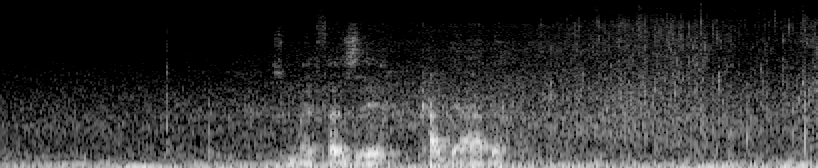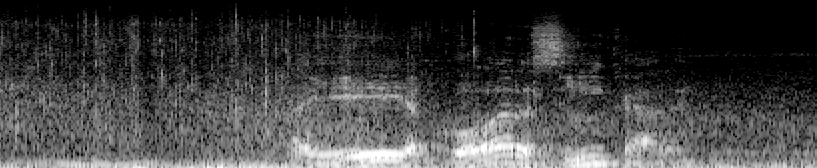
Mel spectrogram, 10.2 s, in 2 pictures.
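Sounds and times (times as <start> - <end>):
speech: 1.8 - 3.4, 6.9 - 9.5
water pouring steadily from a large bucket: 2.9 - 9.0.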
